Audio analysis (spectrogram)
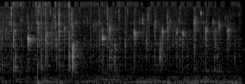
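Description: Four garlic cloves fry in mustard-seed tempering oil for a tomato sambar, crackling and spitting with quick irregular pops over a quiet sizzle, faint and close, before cutting off abruptly.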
